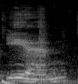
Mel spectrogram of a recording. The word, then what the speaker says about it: Yên: And you know, another refresher, it's pronounced Yên because the Y in Vietnamese is pronounced like E. I came to the decision to choose Yên for my new name because it's always been like my unofficial Vietnamese name.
